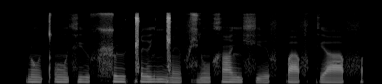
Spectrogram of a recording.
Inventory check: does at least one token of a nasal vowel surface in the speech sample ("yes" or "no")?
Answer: yes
